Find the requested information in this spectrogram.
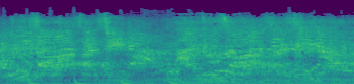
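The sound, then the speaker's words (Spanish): A large crowd on a university campus shouts insults together, including "Ayuso asesina", at regional president Ayuso as she leaves; a dense, loud, continuous roar of many yelling voices, with a few low thuds in the first two seconds. “Por estos gritos de Ayuso asesina le preguntaba anoche Expósito.”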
